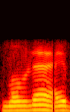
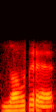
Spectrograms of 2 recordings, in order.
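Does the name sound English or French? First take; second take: French; English. First: The name is said in a French way. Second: The name is said in an English way. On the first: The speaker calls it wrong. "not pronounced Monet ... if you were French, you might pronounce it Monet" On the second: The speaker calls it right. "but pronounced Monett"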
